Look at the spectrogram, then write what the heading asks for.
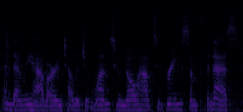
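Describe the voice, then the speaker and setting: Woman in her forties, lowish voice, emphatic and sarcastic, solo podcast monologue, noisy background. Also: flat delivery, a little fast, creaky, a bit bright. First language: bilingual with Italian. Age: 40s. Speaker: podcast host. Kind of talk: opinionated solo monologue with personal stories.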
